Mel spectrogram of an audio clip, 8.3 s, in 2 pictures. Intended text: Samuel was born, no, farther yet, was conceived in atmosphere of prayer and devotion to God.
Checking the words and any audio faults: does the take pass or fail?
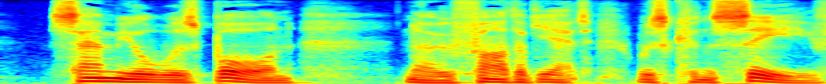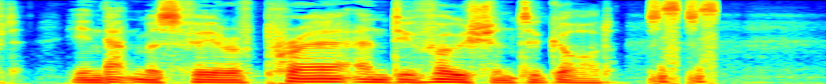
fail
